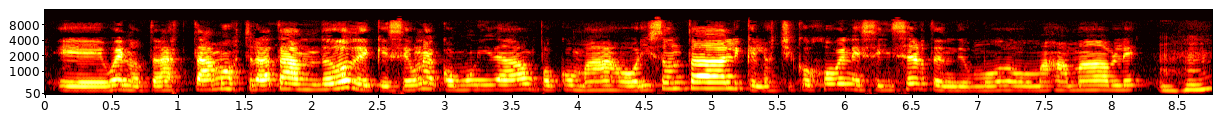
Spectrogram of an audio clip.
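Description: A woman speaks at a medium pitch and a moderate pace, with ordinary pitch variation and noticeable background noise. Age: 50s. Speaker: visual artist. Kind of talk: interview.

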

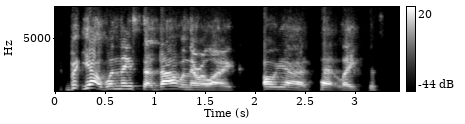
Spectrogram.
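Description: A woman with an ordinary speaking voice, a medium pitch and lively intonation, in a dry, close sound with no echo. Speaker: podcast host. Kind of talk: interview.

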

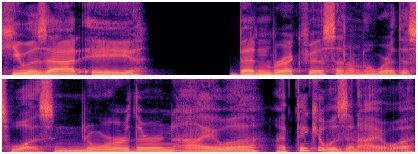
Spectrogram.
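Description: On a very clean recording with a silent background and a dry, close sound with no echo, a man at medium pitch speaks at a moderate pace in an ordinary speaking voice. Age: 30s. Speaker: podcast co-host. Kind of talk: casual chat. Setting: studio.

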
